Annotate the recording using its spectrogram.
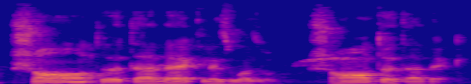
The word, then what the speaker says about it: chante avec: Now, here, chante is a verb in the third person of the plural, so that ENT ending is actually just a schwa with a silent T, which means that we can have the liaison after.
